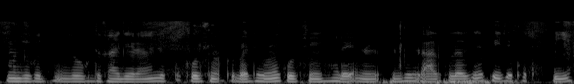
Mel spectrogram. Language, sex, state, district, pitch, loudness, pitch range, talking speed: Hindi, male, Chhattisgarh, Kabirdham, 135 Hz, -37 LUFS, 130-145 Hz, 230 wpm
